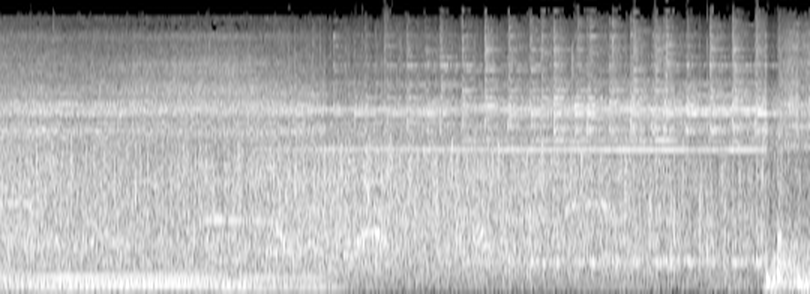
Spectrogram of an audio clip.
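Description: Audience cheering and clapping at a live rock drum-battle performance over a backing track. A held low chord rings for the first four seconds or so, then sharp hits come in more and more often toward the end as the drums start up again.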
